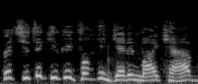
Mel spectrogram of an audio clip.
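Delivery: mock outrage, pitched high; high-pitched retold indignation; indignant outburst. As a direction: snap at an intruder, playfully hammed up. Acting out his game reaction.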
